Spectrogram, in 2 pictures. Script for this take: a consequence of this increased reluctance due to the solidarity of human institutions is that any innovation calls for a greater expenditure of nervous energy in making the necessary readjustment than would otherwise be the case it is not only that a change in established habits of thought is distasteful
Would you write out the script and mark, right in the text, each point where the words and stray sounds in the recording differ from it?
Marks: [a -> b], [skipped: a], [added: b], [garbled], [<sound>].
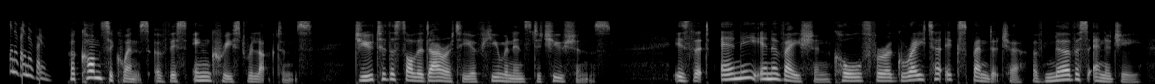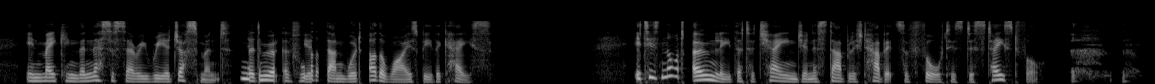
[chirp] a consequence of this increased reluctance due to the solidarity of human institutions is that any innovation calls for a greater expenditure of nervous energy in making the necessary readjustment [garbled] than would otherwise be the case it is not only that a change in established habits of thought is distasteful [laugh]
